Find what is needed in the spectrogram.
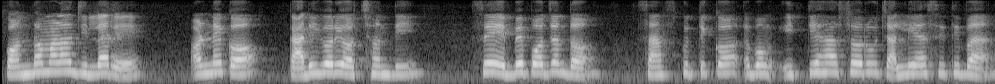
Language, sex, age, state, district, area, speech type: Odia, female, 60+, Odisha, Kandhamal, rural, spontaneous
